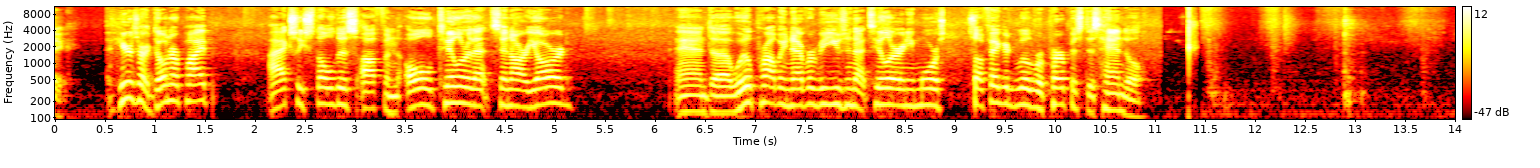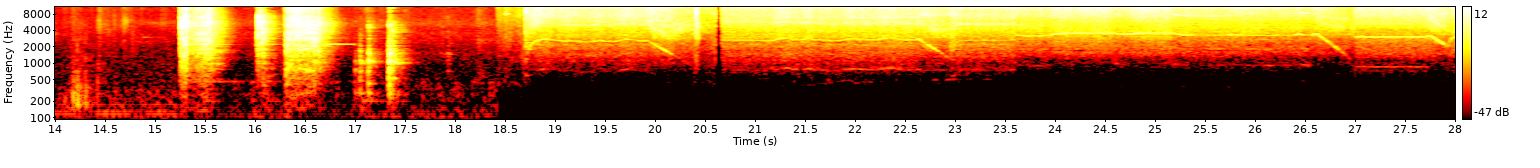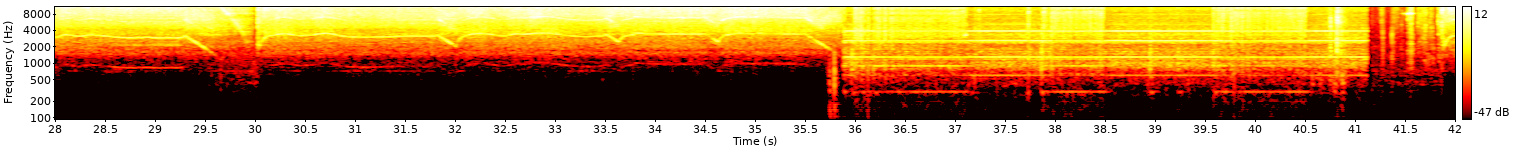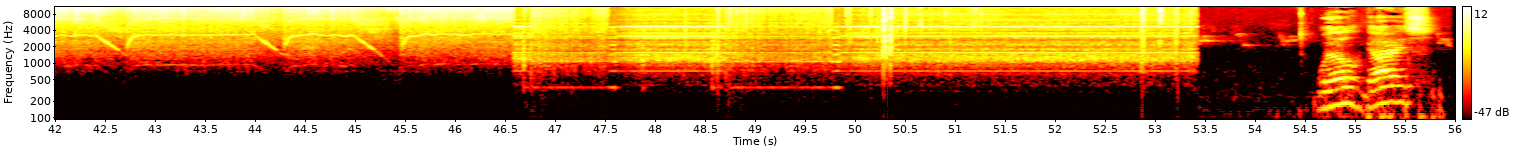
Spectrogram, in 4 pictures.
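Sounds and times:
angle grinder cutting steel pipe: 18.6 - 41.2, 41.9 - 53.5.

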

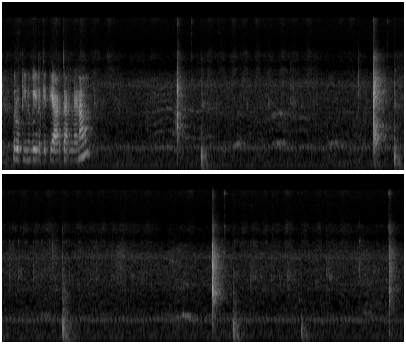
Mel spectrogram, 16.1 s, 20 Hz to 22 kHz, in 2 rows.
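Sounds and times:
steady hum: 0.0 - 16.0
rolling pin knocking on countertop: 3.5 - 4.2, 7.4 - 8.1, 9.2 - 9.5, 12.2 - 13.0, 14.0 - 14.3.

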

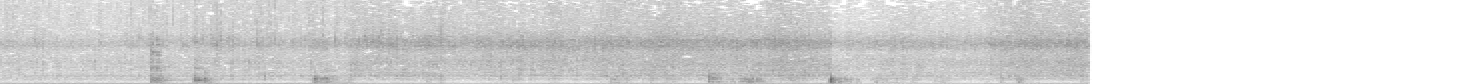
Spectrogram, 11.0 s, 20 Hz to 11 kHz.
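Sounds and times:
food sizzling in oil: 0.0 - 8.2.

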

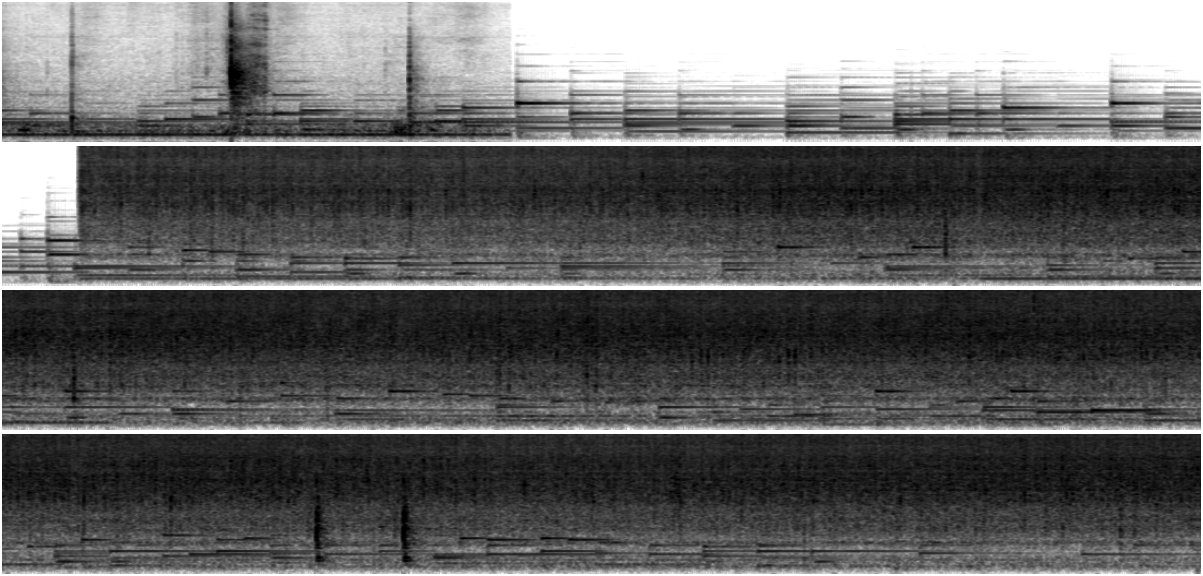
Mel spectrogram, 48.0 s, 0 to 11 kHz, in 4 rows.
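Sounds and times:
light background music: 0.0 - 47.9
steaks sizzling on a griddle: 12.8 - 47.9.

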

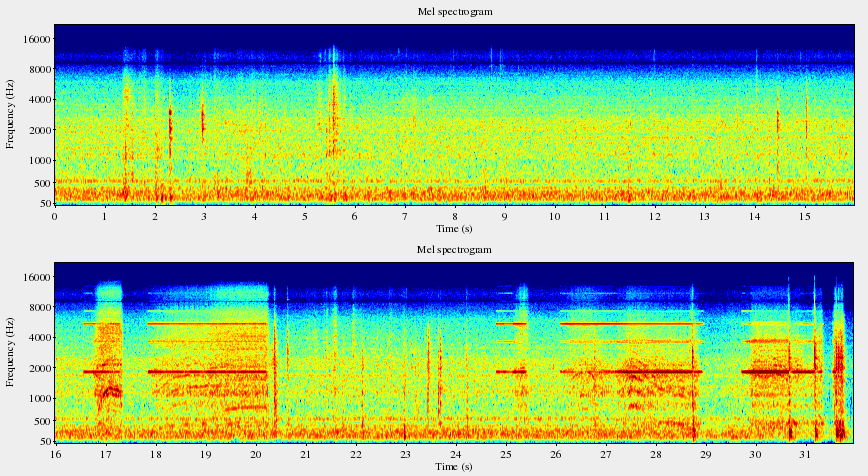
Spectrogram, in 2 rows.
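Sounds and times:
steady background hum: 0.0 - 31.9
power drill whining: 16.6 - 20.3, 24.8 - 25.5, 26.1 - 29.0, 29.7 - 31.7.

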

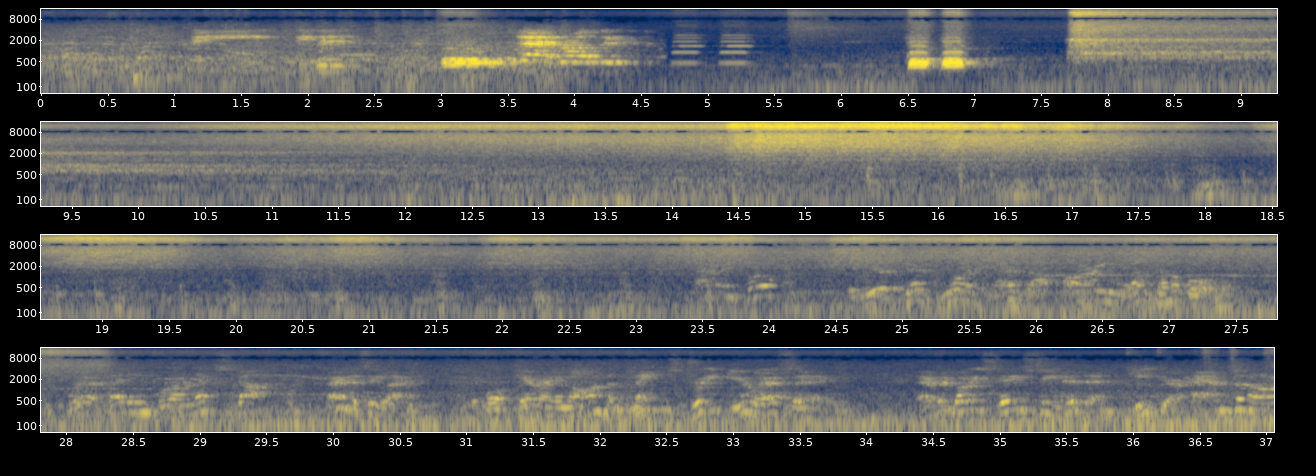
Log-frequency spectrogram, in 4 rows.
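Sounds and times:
steam whistle toots: 3.0 - 3.6, 6.5 - 8.4
steam hissing: 5.5 - 30.4.

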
